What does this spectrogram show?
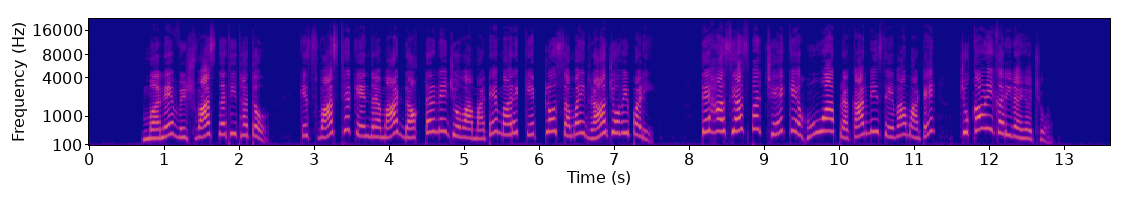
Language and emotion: Gujarati, angry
